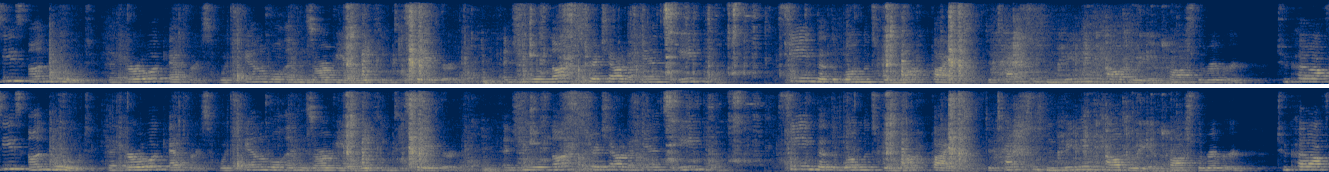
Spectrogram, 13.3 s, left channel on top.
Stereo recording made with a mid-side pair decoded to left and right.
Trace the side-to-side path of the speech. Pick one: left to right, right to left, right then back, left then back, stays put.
left then back.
